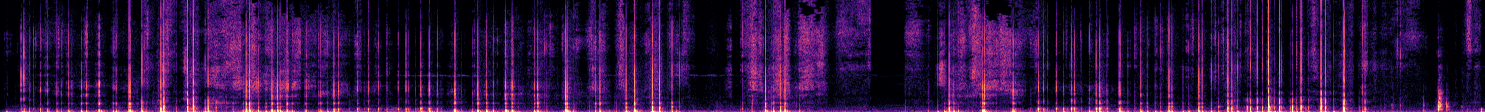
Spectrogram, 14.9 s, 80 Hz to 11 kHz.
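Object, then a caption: Paperback book with card cover. Fingertips and short nails of both hands tap and scratch the back cover of a closed dark green paperback novel lying flat on a table. Dense, rapid, soft taps and scratchy rustles continue with brief pauses around 7 and 9 seconds, carrying a low, dull thump under a faint papery texture.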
